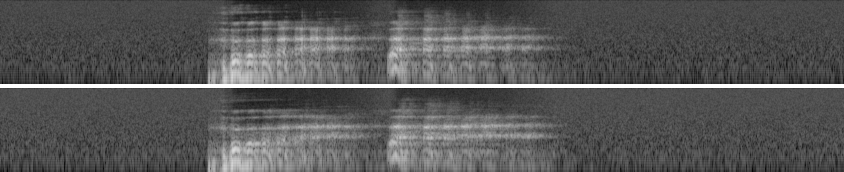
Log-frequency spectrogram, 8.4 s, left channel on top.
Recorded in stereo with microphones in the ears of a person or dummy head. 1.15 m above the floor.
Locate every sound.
2.1 s laughter: centre (ahead or behind), 0.6 m; by 5.3 s 80° left, 2.5 m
